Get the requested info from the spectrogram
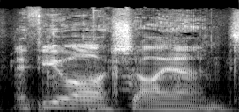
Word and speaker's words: Cheyenne: let me spell that for you. It's C-H-E-Y-E-N-N-E. Cheyenne.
